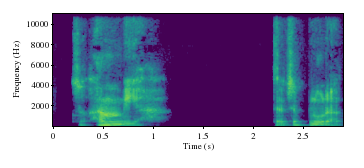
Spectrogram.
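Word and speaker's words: أنبياء: এরকম যে এই নুনের পরে যেহেতু বা আসছে, এই জন্য এটা নুন সাধারণত উচ্চারণ করতে আরবদের কষ্ট হয়, আনবিয়া বলতে কষ্ট হয়, এই জন্য এটা বলে আম্বিয়া। এটা মিম উচ্চারণ, আম্বিয়া।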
